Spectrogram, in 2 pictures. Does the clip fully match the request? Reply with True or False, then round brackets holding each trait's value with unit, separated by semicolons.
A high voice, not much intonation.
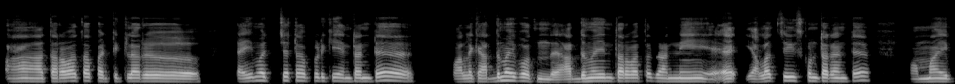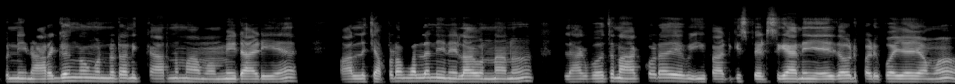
False (145 Hz; 2.3 semitones)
